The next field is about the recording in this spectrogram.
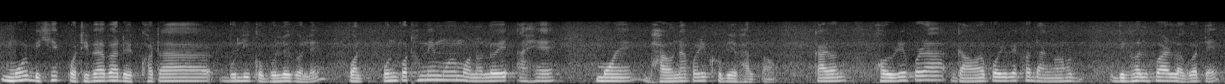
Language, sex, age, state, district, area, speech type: Assamese, male, 18-30, Assam, Lakhimpur, rural, spontaneous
